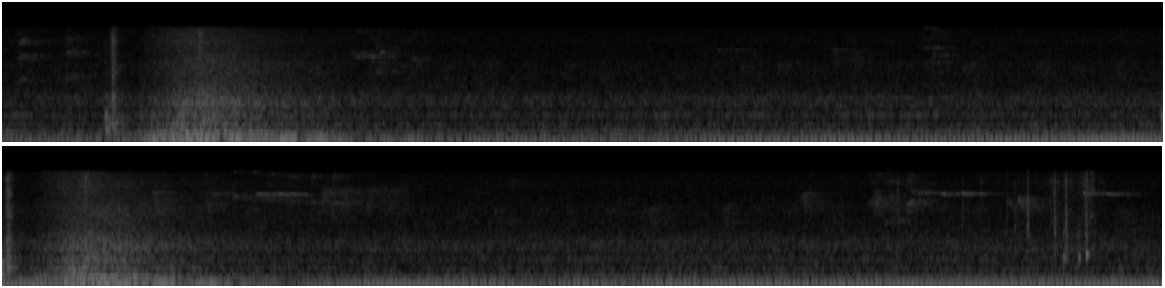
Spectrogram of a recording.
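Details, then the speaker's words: Suzuki Katana carbureted engine after cleaning and idle mixture adjustment (screw out one full turn total), started easily when cold with the clutch pressed: two quick throttle blips rise cleanly without stumbling and drop back to a steady idle. Normal throttle response. "Gasnya juga tidak berebet, kita gas juga langsung naik dia RPM-nya."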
